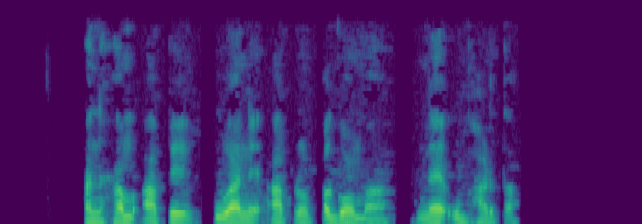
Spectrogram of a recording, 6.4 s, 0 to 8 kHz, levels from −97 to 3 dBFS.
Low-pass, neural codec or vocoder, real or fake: 7.2 kHz; none; real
